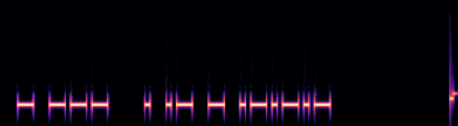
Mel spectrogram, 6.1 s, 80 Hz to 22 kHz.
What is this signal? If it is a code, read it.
Morse code, heard as a keyed tone, about 17 wpm, 700 Hz. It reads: TO EAT.
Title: Sentences from Top 1000 Words - Review Part 3 - 17wpm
